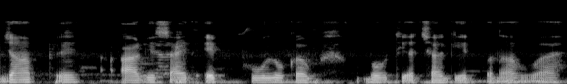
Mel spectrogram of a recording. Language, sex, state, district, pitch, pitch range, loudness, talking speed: Hindi, male, Jharkhand, Deoghar, 105 Hz, 100-110 Hz, -22 LUFS, 150 wpm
